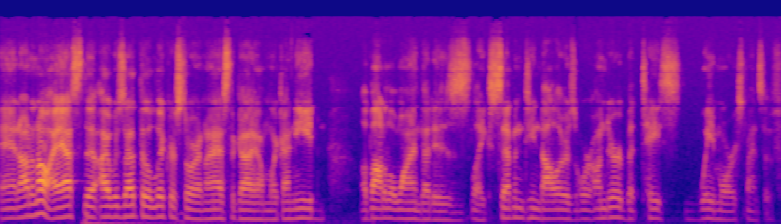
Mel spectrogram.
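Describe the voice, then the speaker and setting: Very fast and with big swings in loudness, a man speaks at a medium pitch with fairly even intonation. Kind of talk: casual chat, swearing freely. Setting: video call from home. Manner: relaxed, rambling, conversational.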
